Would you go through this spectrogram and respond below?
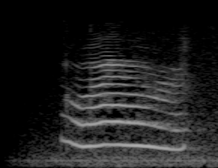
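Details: Persian cat, a breed often very quiet compared with the loud Siamese, giving a single soft, steady meow under a second long, level in pitch and fading slightly at the end, in a quiet room.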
